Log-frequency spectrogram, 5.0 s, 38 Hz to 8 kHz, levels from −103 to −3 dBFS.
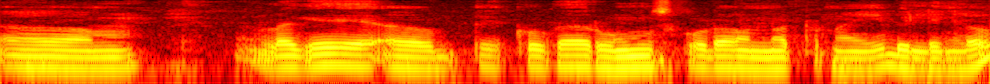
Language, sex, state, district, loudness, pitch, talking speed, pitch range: Telugu, male, Andhra Pradesh, Guntur, -29 LUFS, 115 Hz, 85 wpm, 110-120 Hz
